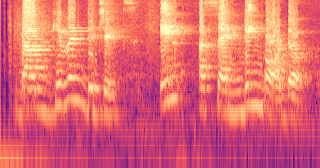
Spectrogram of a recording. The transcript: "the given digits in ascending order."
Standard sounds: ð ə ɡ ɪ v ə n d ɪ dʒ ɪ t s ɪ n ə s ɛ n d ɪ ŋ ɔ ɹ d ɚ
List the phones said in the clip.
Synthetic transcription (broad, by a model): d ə ɡ ɪ v ə n d ɪ dʒ ɪ t s ɪ n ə s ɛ n d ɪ ŋ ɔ ɹ d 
